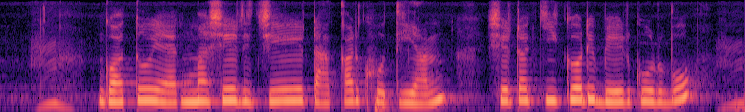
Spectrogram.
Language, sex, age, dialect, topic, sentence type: Bengali, female, 18-24, Rajbangshi, banking, question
